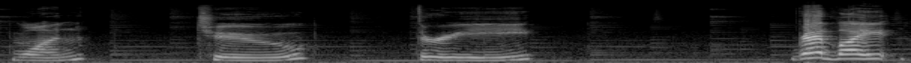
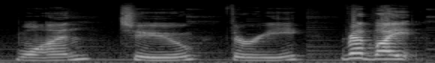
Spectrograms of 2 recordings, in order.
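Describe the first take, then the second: First: The count is said slowly. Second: The count is said fast.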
